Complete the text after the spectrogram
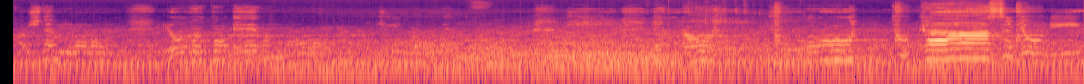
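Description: A young man sings into a microphone through a loudspeaker outdoors.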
